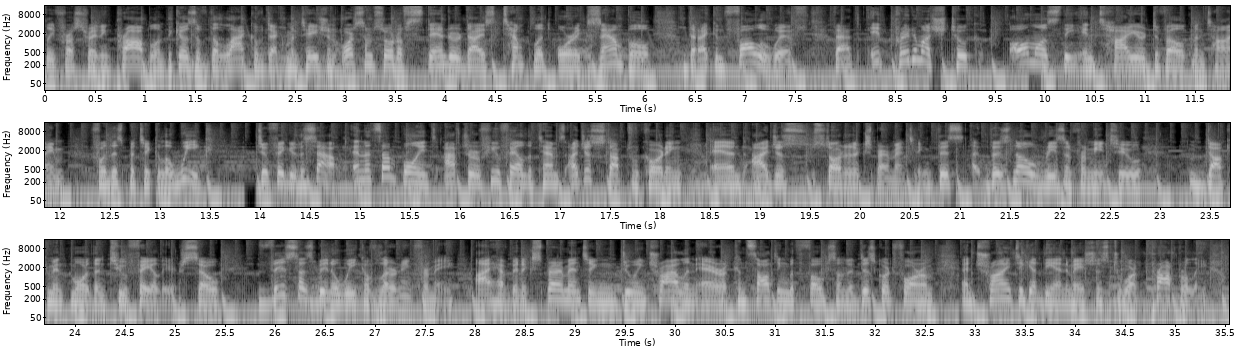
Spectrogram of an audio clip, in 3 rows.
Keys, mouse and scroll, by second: 0.0 shift+middle click, 0.1 space, 1.9 space, 2.4 scroll down 1, 3.0 shift+middle click, 5.0 middle click, 5.1-5.7 scroll down 2, 5.9 middle click, 6.7 alt+middle click, 11.0 g, 13.8 middle click, 14.4 scroll down 2, 15.3-15.7 scroll up 1, 16.7 middle click, 17.3-18.3 scroll down 1, 18.4-18.9 shift+scroll down 1, 18.9-19.4 shift+scroll down 1, 20.2 middle click, 20.6 scroll up 1, 21.8 shift+middle click, 28.2 ctrl+z, 28.7 alt+middle click, 30.2 middle click, 31.8 shift+middle click, 33.8 space, 35.4 space.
